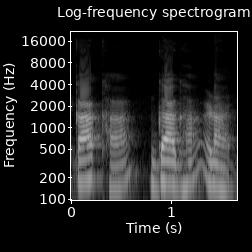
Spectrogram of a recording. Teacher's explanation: बाकी सभी जैसे क ख ग घ ण ये कंठ से बोले जाते हैं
